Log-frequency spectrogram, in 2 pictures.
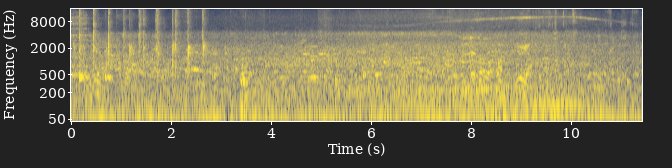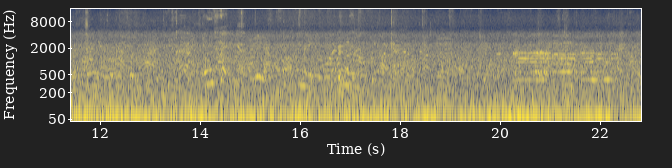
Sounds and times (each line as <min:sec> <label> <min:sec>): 0:00.0 Traffic Sound 0:12.2
0:00.0 sound of the crowd 0:22.8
